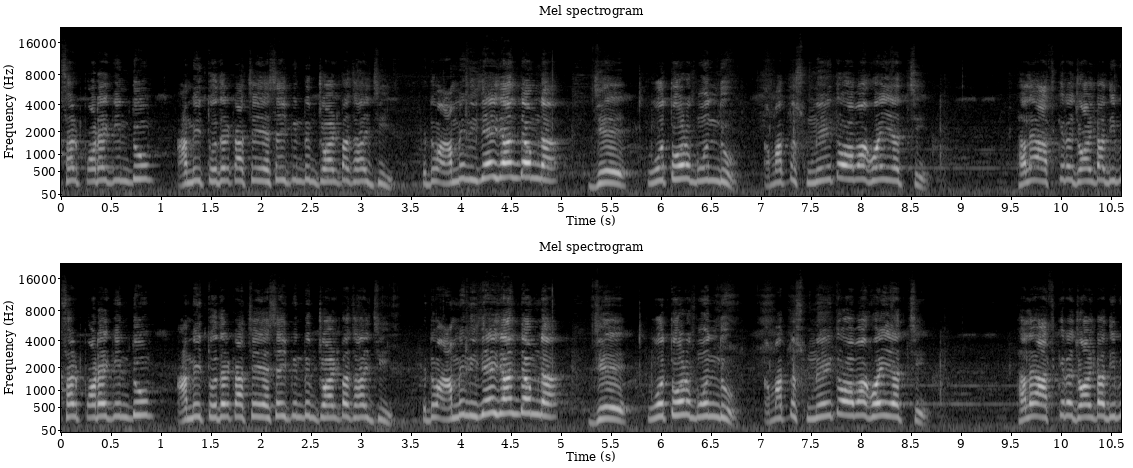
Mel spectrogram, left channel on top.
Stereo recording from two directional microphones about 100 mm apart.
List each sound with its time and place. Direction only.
0.0 s a woman's voice: 30° left (ahead or behind)
9.6 s a woman's voice: 30° left (ahead or behind)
